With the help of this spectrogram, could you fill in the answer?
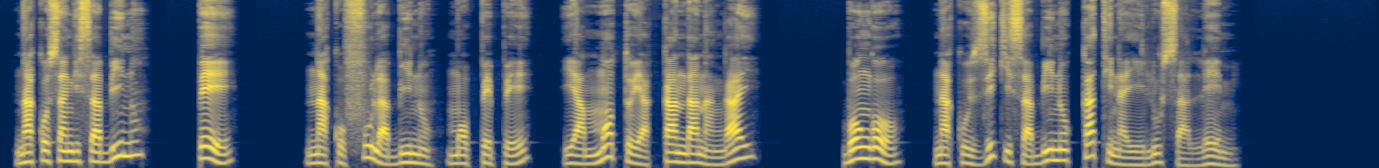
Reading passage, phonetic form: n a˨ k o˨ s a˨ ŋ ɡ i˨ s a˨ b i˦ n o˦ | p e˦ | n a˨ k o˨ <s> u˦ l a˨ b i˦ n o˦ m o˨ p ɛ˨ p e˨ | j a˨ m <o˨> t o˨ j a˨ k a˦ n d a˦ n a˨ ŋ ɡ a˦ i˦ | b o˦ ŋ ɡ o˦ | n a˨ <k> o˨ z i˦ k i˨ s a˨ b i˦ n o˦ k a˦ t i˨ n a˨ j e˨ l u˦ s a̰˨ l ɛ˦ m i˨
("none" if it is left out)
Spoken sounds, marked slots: f, o˦, k

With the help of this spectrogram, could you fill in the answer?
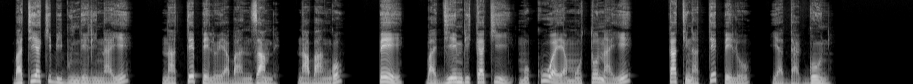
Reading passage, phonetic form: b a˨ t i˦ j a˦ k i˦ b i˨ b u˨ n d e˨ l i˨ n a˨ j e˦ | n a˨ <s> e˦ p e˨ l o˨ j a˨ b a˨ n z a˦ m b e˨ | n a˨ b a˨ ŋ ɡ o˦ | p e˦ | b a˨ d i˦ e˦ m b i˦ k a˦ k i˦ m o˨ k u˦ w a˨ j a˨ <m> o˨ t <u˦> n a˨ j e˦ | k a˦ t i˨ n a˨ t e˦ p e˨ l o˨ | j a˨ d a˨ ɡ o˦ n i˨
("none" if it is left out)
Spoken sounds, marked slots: t, m, o˦

